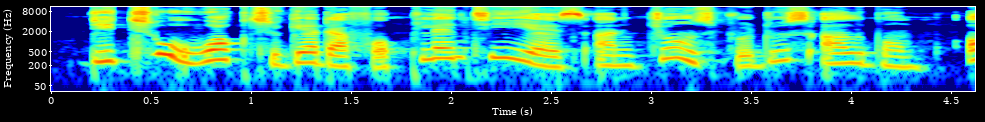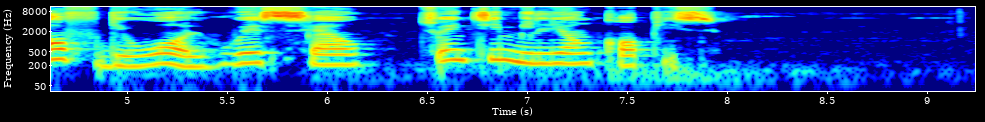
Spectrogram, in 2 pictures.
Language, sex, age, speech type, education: Nigerian Pidgin, female, 30-45, spontaneous, tertiary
